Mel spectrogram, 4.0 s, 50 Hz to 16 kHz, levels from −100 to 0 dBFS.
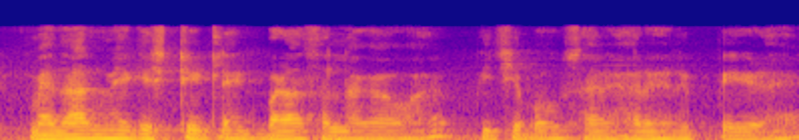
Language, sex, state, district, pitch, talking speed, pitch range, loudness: Hindi, male, Jharkhand, Ranchi, 100 Hz, 255 wpm, 100-105 Hz, -18 LUFS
